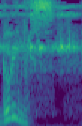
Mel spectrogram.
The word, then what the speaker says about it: Gliese: And then we got there was a thing called Gleese, which looked all right. It's spelled G-L-I-E-S-E, which is terrible spelling.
